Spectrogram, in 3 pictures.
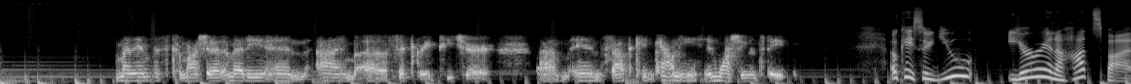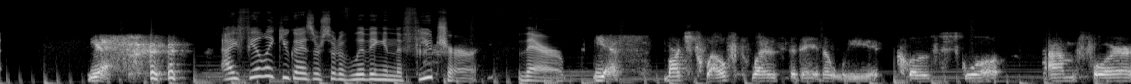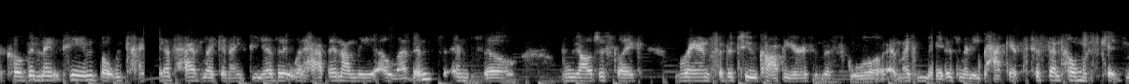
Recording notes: Essential Workers Call. Speaks with listeners who deliver packages, stock shelves and drive buses.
